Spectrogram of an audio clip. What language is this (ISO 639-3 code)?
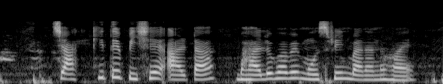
ben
